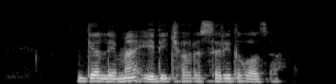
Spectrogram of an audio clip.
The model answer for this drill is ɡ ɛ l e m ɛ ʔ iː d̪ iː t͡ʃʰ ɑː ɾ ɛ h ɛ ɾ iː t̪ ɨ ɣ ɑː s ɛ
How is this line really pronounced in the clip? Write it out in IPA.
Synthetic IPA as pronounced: ɡ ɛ l e m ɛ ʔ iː d̪ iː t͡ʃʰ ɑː ɾ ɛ s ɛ ɾ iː d̪ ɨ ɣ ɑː z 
